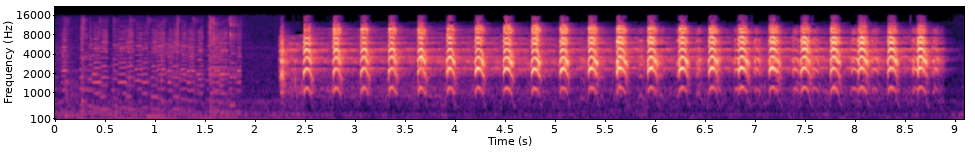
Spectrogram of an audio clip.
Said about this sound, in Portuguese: Passarinho, que som então é esse? Lembra? Castelo Ratimbum.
